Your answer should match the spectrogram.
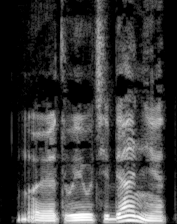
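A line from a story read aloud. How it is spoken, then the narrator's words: Very gently. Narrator (Russian): очень мягко сказала она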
